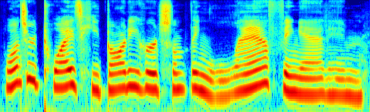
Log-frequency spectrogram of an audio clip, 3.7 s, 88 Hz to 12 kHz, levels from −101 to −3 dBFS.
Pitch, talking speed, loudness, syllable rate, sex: 235 Hz, 180 wpm, -15 LUFS, 4.2 syllables/s, female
